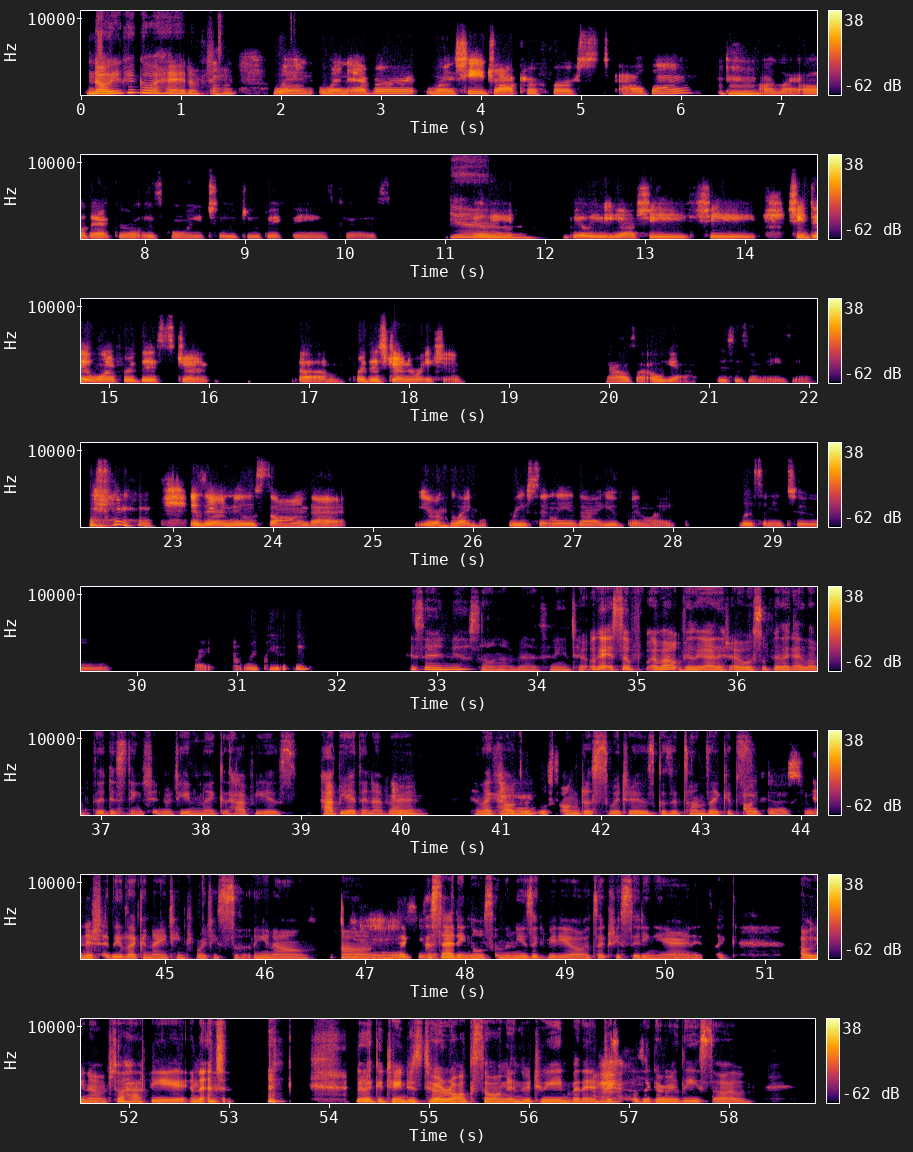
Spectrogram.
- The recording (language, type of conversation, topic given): English, unstructured, How do you balance nostalgic songs with new discoveries when creating a playlist?
- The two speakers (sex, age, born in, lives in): female, 25-29, United States, United States; female, 30-34, South Korea, United States
- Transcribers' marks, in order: other background noise; tapping; giggle; laughing while speaking: "and then"; chuckle; chuckle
